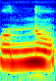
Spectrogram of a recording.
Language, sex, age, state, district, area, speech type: Malayalam, female, 45-60, Kerala, Kozhikode, urban, read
